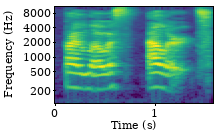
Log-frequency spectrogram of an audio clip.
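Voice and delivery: usual speaking voice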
